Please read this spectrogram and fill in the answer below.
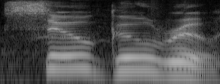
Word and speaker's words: Suguru: It is in fact Suguru.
